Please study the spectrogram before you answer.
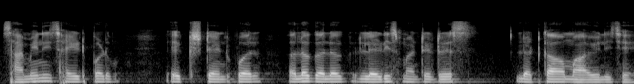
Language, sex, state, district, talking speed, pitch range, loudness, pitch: Gujarati, male, Gujarat, Valsad, 130 wpm, 120-130 Hz, -19 LUFS, 125 Hz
